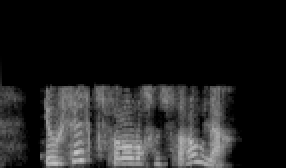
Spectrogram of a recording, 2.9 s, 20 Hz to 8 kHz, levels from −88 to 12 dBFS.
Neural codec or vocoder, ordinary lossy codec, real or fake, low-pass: vocoder, 44.1 kHz, 128 mel bands every 512 samples, BigVGAN v2; AAC, 16 kbps; fake; 7.2 kHz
